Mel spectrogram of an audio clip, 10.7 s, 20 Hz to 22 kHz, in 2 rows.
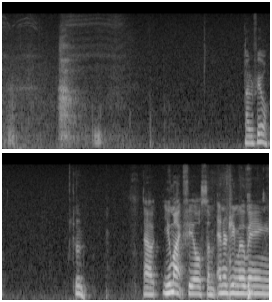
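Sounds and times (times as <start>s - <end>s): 
big deep breath: 0.0s - 2.6s
speech: 4.9s - 5.4s, 6.8s - 7.2s, 8.2s - 10.6s.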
